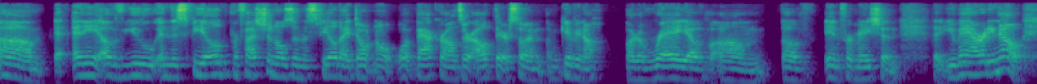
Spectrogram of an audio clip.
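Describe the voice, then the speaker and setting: A woman with an ordinary speaking voice, medium pitch and a moderate pace. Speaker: addiction therapist presenter. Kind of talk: webinar presentation. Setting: online webinar.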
